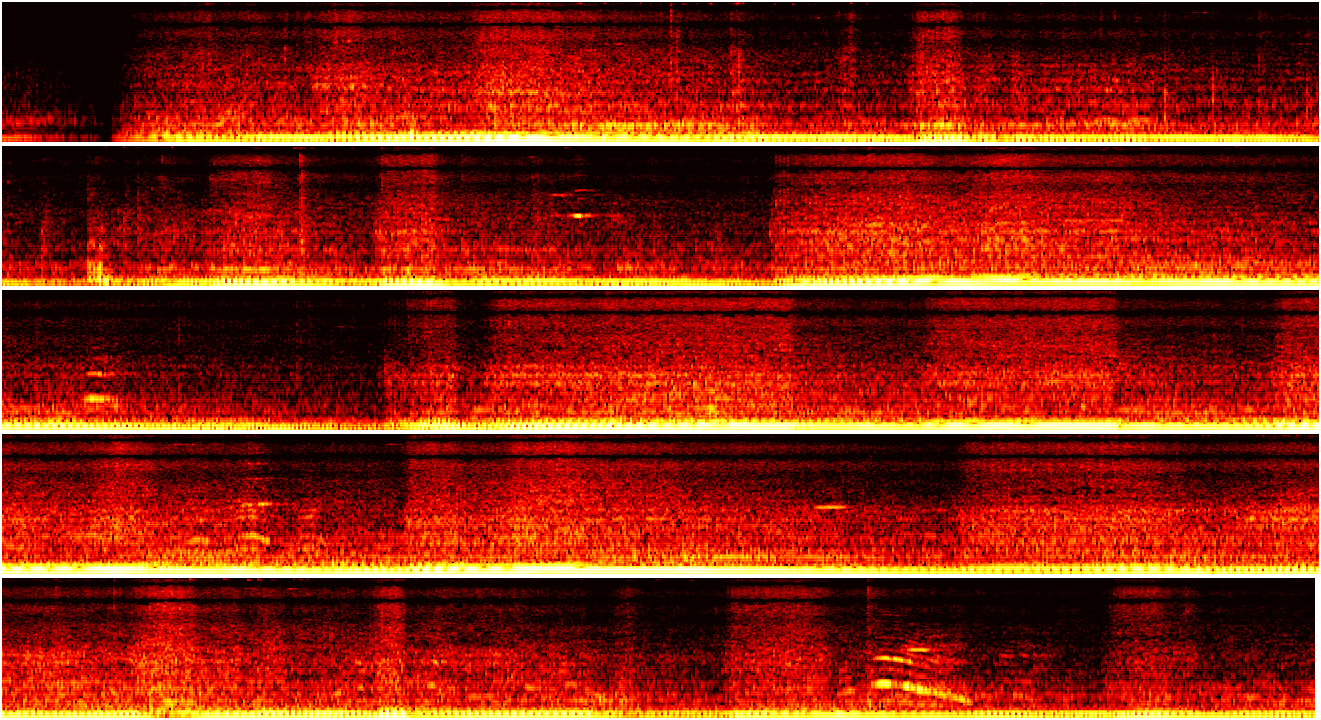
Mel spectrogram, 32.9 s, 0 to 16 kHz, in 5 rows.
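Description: A Willys-style 4x4 jeep's engine revving up and down over and over as it works through deep mud on an off-road course, the pitch rising and falling every second or two. Spectators' voices run underneath.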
